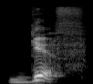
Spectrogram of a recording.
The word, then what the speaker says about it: GIF: and it stands for It's GIF. graphic something that computer people know more than me. And graphic is a hard G.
